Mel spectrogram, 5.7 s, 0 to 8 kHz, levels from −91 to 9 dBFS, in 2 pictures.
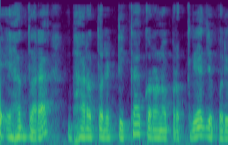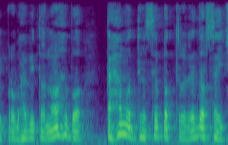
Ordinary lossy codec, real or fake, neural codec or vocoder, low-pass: none; fake; codec, 16 kHz, 16 kbps, FreqCodec, smaller model; 7.2 kHz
